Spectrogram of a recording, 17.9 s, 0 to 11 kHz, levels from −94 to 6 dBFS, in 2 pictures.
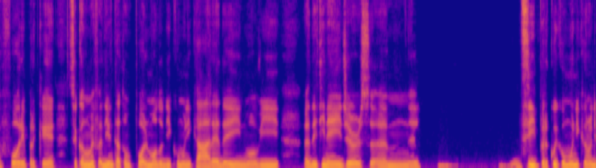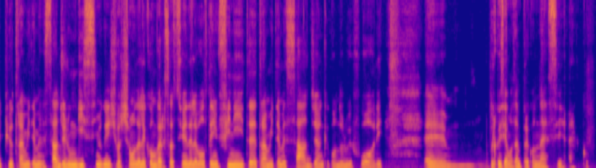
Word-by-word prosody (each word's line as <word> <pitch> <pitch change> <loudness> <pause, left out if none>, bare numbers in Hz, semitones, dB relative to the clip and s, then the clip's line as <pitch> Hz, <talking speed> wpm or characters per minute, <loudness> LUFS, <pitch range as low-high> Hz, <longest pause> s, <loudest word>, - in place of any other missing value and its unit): è - - -6
fuori 150 +4 0
perché, 125 -1 -3 0.2
secondo 135 -2 +1
me 145 - +5
è - - -2
fa - - -4
è - - 0
diventato 125 0 +1
un 125 - -3
po' 135 - 0
il 130 - +1
modo 130 -1 +1
di 125 0 -1
comunicare 125 0 0
dei 120 0 +1
nuovi, 125 -1 0 0.3
ehm, 130 -3 0
dei 120 0 +3
teenagers, 130 +2 +2
uhm, 115 -4 -1
e 115 0 -3 0.2
mhmm, 240 +1 -14 1.0
sì, 245 - +5
per 145 -11 0
cui 150 0 +2
comunicano 140 -1 +2
di 135 - +2
più 140 - -2
tramite 135 -1 -1
messaggi 130 +1 +1
lunghissimi, 135 +2 +3
quindi 140 -1 +2
ci - - -9
facciamo 125 +3 -1
delle 125 -1 +3
conversazioni 130 +2 0
delle 125 -1 +2
volte 135 0 -1
infinite, 130 +4 +3
tramite 125 0 -2
messaggi 115 -3 -2
anche 125 -2 -6
quando 115 0 -7
lui 125 +3 -4
è - - -8
fuori, 125 -1 -6 0.6
ehm, 115 -1 -4 0.2
per - - -4
cui - - +3
siamo 105 - +1
sempre 110 +2 -2
connessi, 105 -6 -3
ecco. - - -20
130 Hz, 180 wpm, -22 LUFS, 120-135 Hz, 1.0 s, me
